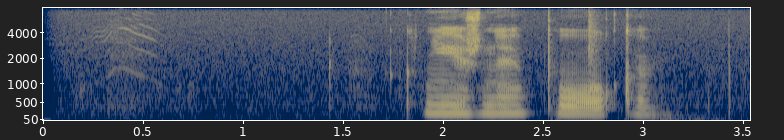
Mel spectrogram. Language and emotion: Russian, sad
